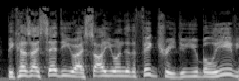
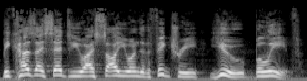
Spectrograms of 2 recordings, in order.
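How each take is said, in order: First: Rising question on believe; "do you believe?" read with a rising questioning tune. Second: Falling statement on believe; "you believe" read with a firm falling tune, no question. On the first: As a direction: ask it, lift at the end of "do you believe?". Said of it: "this should be really taken more of a statement". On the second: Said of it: "more in the vein of". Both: Shown as a demonstration.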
